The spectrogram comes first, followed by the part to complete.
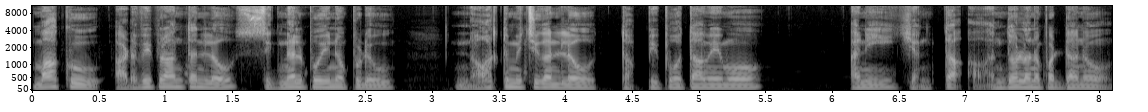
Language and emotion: Telugu, fearful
